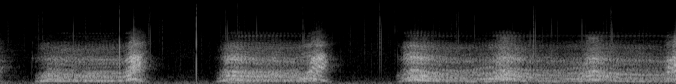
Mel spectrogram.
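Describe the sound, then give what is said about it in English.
A bear growls in three long, rough, throaty bursts, each swelling and rising sharply at the end, loud with short pauses between and no talking. “And when he hears a threat, a lonely stands for red, from his lair he fiercely growls.”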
